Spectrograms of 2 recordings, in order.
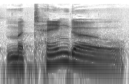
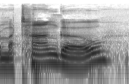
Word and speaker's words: Matango: Um, and we are talking about um, Ishiro Honda's Matango or Matango. Um, I've heard it pronounced both ways.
